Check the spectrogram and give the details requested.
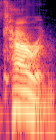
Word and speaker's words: Charon: bro charonus is pronounced Karen with a k as in Karen the chick that I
